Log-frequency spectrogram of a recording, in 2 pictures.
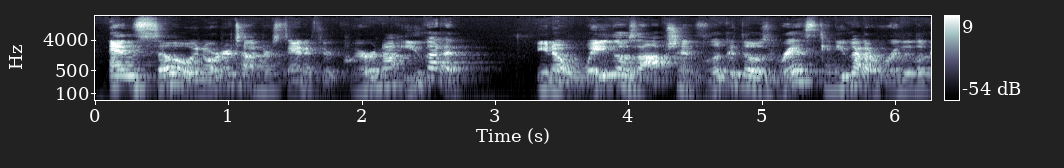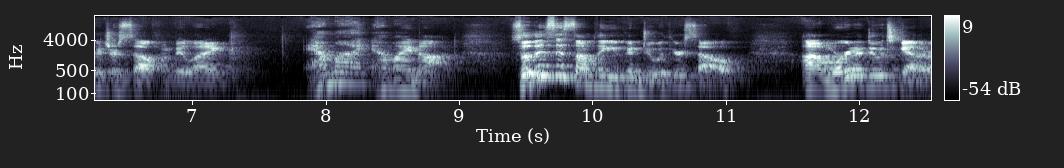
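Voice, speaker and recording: Male speech under noticeable background noise, with audible room echo. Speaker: community trainer. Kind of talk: training presentation. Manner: fast; casual, filler-heavy.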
